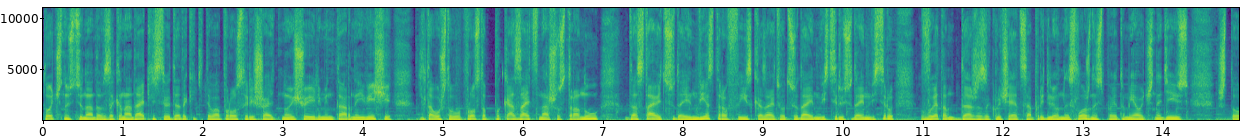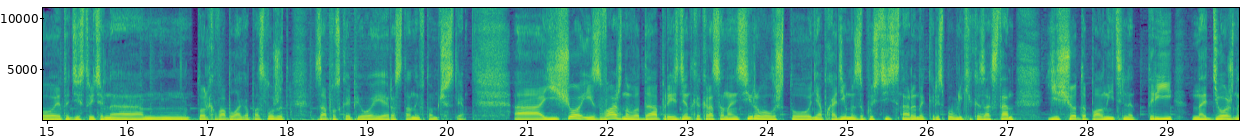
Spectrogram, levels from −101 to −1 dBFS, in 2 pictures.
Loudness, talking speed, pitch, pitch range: -13 LUFS, 150 wpm, 110 Hz, 100-125 Hz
